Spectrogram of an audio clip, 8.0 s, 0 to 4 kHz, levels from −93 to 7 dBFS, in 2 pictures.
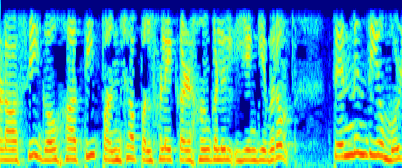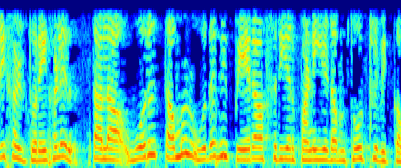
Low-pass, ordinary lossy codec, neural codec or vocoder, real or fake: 3.6 kHz; none; vocoder, 44.1 kHz, 128 mel bands every 256 samples, BigVGAN v2; fake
